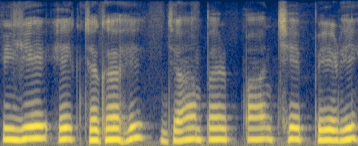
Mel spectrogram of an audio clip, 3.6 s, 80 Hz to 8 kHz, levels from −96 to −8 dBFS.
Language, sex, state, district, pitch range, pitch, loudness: Hindi, male, Delhi, New Delhi, 215-225 Hz, 220 Hz, -14 LUFS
